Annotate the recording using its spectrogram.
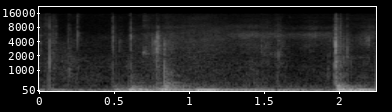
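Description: Tarot cards being shuffled by hand, with a few faint card clicks over a low rumble of hands handling the deck near the table, swelling in the middle.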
